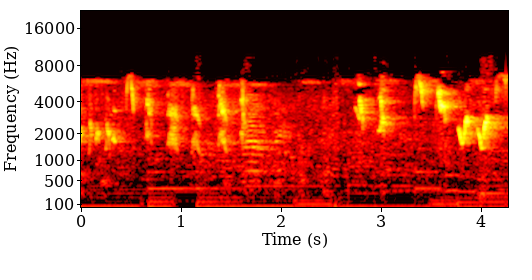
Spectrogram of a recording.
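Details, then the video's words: A Bali myna (Leucopsar rothschildi), a critically endangered and protected species, sings a rapid run of harsh squawks, chatters and slurred high whistles, several notes each second, over a faint low musical hum. "MERDU KICAU JALAK BALI"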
